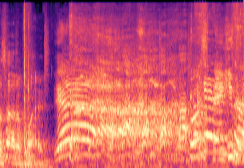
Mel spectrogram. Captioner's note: group laughing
